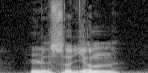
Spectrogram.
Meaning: sodium
- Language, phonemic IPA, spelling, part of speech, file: French, /sɔ.djɔm/, sodium, noun, Fr-sodium.ogg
